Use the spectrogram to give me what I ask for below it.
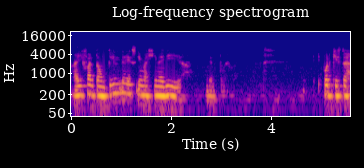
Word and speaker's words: imaginería: Es imaginería del poema porque esta es aguda, ¿cierto? Palabra e Pero hay un yato. Es una excepción porque acá se corta la sílaba. Es grave. Entonces, perdón, es es grave.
